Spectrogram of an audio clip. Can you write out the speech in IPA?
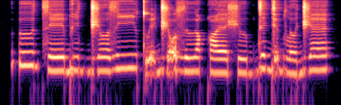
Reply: ʔ ɯː˦ d t͡s eː˨ b i˨ d d͡ʒ ɤ˨ z iː˧ tʷ ḛ˨ d͡ʒ ɔ̰˧ z ɯː˨ qʷ ɛː˨ ʃ ɯː˨ b d e˦ ɡ ḛ˧ b l ɤ˨ d͡ʒ ɛ˦

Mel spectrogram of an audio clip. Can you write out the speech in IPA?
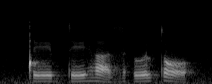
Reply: ǃ eː b t e ɦ a z | ʊ l t ɔ

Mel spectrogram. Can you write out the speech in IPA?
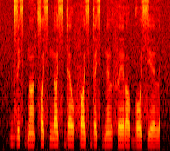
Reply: d͡z i sʲ ɡ͡b ɐ̃ t͡s ɔ sʲ n ɐ sʲ ɡ ɛ ʊ̯ f ʌ sʲ ɡ ɛ sʲ ɡ͡b ẽ l f e ɾ ʌ ʊ̯ ɡ o sʲ e l

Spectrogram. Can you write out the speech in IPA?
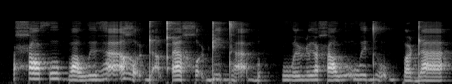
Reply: ħ ɒ˦ x o˦ b ɒ˨ w ʏ˨ ɦ a̰˦ ʁ o̰˦ ɖ a̰˦˨ qʼ e˦˨ χ o̰˦ ɖ i˦ dʱ a̰˦ b | w ø˨ ɳ ø˨ ħ ɒ˨ w o̰˦ w ʏ˦ dʱ o̰˦ b p ɒ˨ ɖ a˦

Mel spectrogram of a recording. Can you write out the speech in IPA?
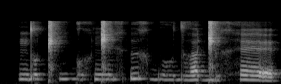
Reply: n d o ǁʰ i̤ ɡ o̤ x ŋ͡ǁ i x ʔ ɨ x bʱ o̤ dʱ ɐ ɡ͡ǁ ɨ x h ɛ

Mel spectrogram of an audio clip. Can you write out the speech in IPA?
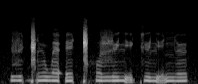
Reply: v y ɡ͡ǁ ø w ɛ ʔ e ǁʰ o ɮ y lʲ ḛ kʲ o lʲ ɛ̰ ɲ ø

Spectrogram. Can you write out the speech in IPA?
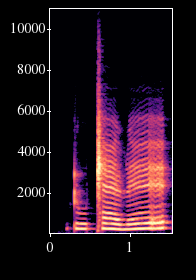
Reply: ʈ u ǁ æ ɳ ɛ

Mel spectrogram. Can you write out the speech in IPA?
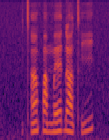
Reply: tʼ ã p a m ɛ ɗ a tʼ i

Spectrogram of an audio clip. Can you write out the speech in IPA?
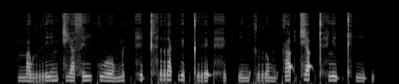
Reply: m a˨˩ w r iː˧ n t͡ɕ i˩˦ a̯ s iː˧ k w oː˩˦ m e˥˩ k̚ h i˦˥ ʔ kʰ r a˥˩ k̚ l e˨˩ k̚ t r e˨˩ ʔ h e˨˩ k̚ ʔ i˨˩ n k r o˨˩ m k a˥˩ ʔ t͡ɕ a˥˩ ʔ kʰ l i˦˥ ʔ kʰ i˨˩ ʔ

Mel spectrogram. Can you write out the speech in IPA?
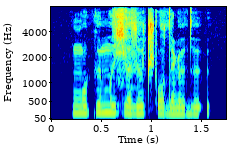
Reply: ŋʷ i˨ k ʉ˦ m ɨ˨ ɕ ɘ˨ z ʉ˦ t͡ʃʼ o˨ d ɘ˨ ɳ ʉ˨ d̪ ʉ˨ ʔ

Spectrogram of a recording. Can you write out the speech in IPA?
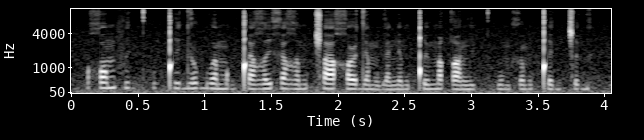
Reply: χ ɔ m f i ɡ kʷʰ e ǃ i d ə˞ ɡʷ æ m ɔ ɡ ǃ æ ʁ i x ɛ ʁ i m ǁ a χ ə˞ d æ m ɡ æ n e m ǃ y m i q a ŋ i ɡ kʷʰ æ m x ə˞ m ǃ e ɡ ǀ y ɡ

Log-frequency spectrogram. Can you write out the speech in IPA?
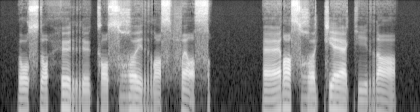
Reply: u sˤ ɾ ø h ø r ø k ø sˤ ʁʷ e r ɑ sˤ f e sˤ | æ ɾ ɑ sˤ ʁʷ i kʲ æ k i r ɑ

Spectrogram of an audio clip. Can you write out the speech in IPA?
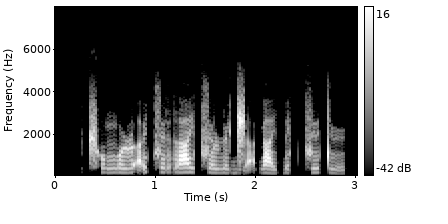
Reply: ʈ͡ʂʰ o ŋ o u̯ ɭ a̰ y̯ t͡s ɵ r a i̯ t͡s ɵ y̯ ɳ ɨ d͡ʒ a̰ ɠ a i̯ ɓ e t t͡s ɨ t ʉ

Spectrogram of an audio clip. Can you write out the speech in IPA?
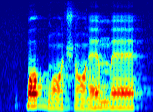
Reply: k͡p ɔ˦ ɡ͡b ɔ̃˨ ʃ ɔ̃˨ ɾ ɛ˦ m ɛ˦

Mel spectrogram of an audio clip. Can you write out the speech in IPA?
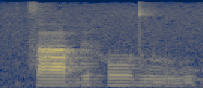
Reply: t͡s aː˨ b ɪ˨ h oː˨ d u˨ l u˨˦

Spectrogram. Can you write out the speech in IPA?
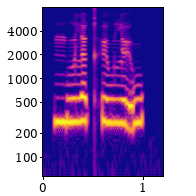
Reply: m u l ɐ kʰ ʏ w l ʏ w

